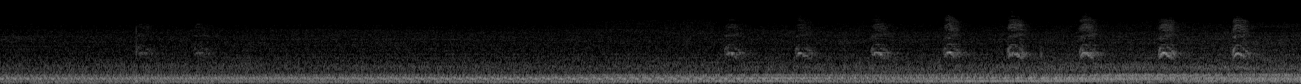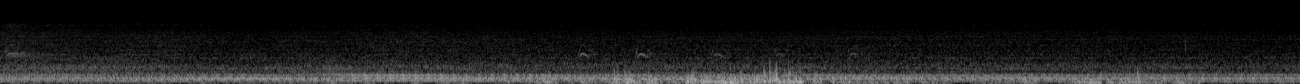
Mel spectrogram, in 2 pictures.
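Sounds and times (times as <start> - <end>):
low mechanical hum: 0.0 - 26.0
bird calling: 1.3 - 2.4, 7.2 - 14.8, 18.7 - 21.8.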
